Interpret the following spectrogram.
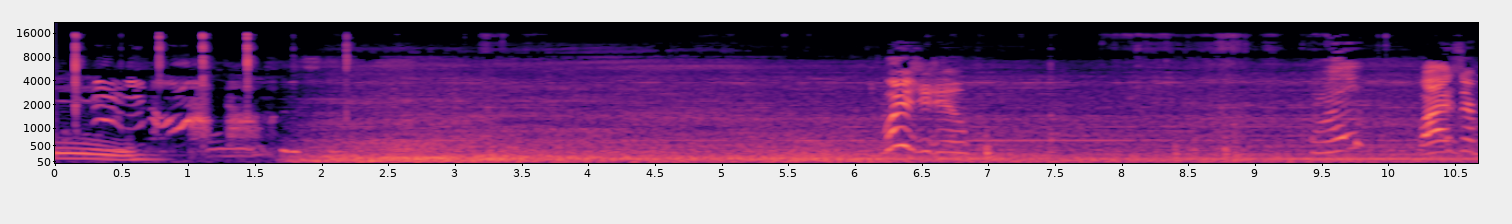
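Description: A toddler's high squealing voice, then a steady low rumble with a constant hum that switches on about two seconds in and keeps going. A short high squeal rises over it about six seconds in.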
